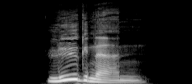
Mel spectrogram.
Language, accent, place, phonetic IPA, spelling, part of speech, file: German, Germany, Berlin, [ˈlyːɡnɐn], Lügnern, noun, De-Lügnern.ogg
- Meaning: dative plural of Lügner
